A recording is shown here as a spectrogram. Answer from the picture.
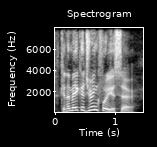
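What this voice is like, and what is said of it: Poor attempt at Jamaican-British accent. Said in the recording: “he grew up in Jamaica. Jamaica, and then he grew up in England, so he meshes ... I'll come off sounding like Arnold Schwarzenegger half the time ... when I do his accent ... That's horrible ... it's not good”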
